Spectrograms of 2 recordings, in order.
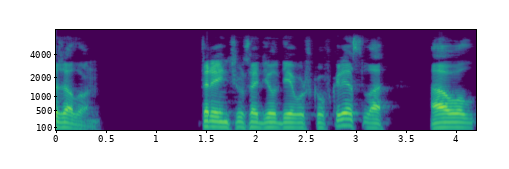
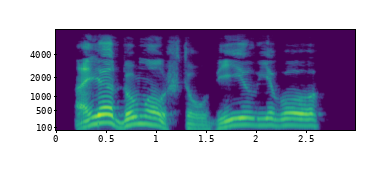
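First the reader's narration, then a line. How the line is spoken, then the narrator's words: Disappointed drawl. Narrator (Russian): разочарованно протянул он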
